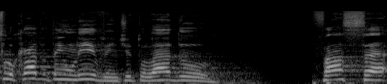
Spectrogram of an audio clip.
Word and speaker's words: Lucado: é o autor Max luqueiro que nós já nos acostumamos a portuguesa a pronúncia do seu nome chamamos de Max Lucado tem um livro intitulado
